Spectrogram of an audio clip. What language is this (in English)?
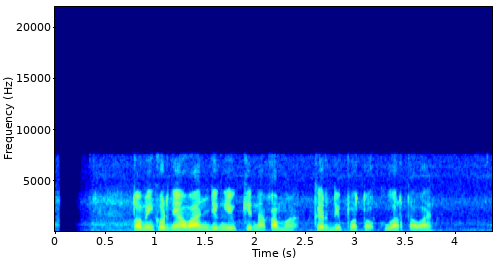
Sundanese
